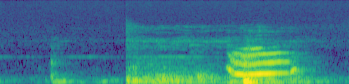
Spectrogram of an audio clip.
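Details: A single drawn-out meow from a mother cat with kittens, wavering slightly and falling at the end, preceded by low shuffling and rustling noise.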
